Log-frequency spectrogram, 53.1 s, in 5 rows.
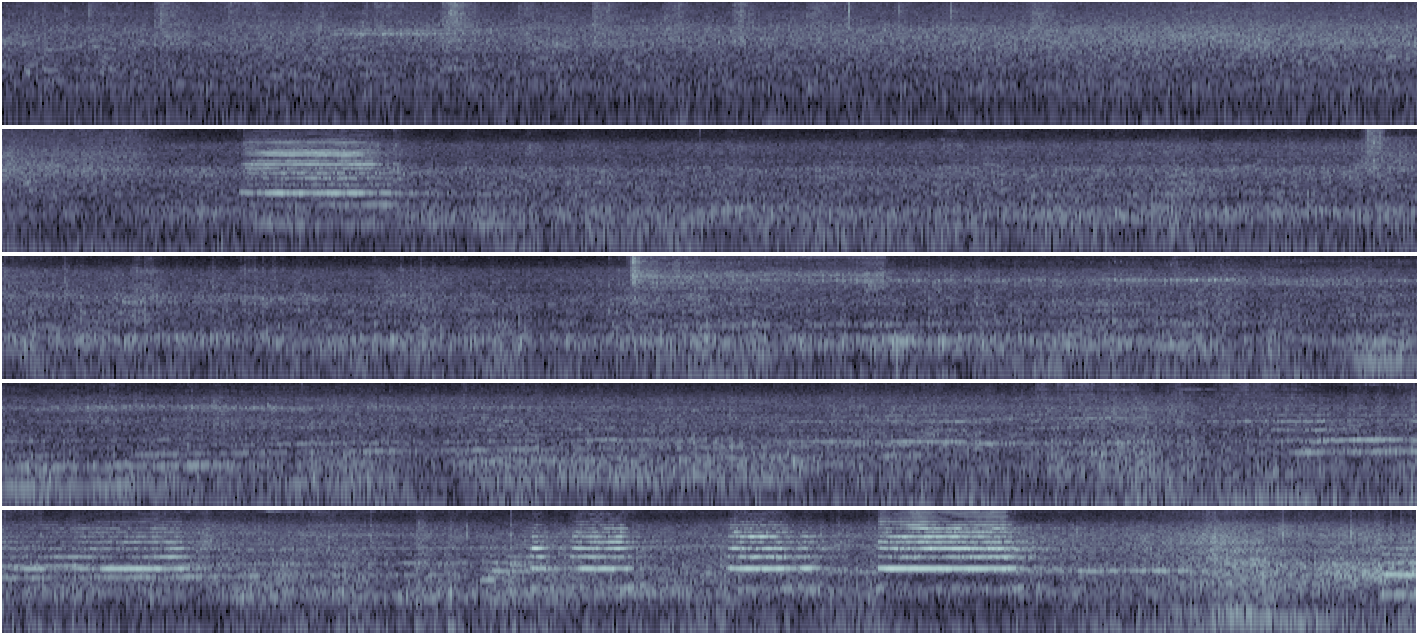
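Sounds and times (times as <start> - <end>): train rolling rumble: 0.0 - 53.0
train horn blasts: 12.4 - 13.8, 46.2 - 47.3, 47.9 - 50.2.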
